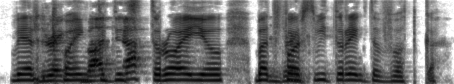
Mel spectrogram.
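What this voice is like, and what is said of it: Put-on Russian accent. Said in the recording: “a really good Russian accent”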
